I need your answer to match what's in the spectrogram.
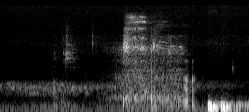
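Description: A quiet slurping sip of coffee from a cup in the morning, a breathy hiss lasting under a second, followed by a soft low clunk or swallow. No one speaks.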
